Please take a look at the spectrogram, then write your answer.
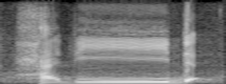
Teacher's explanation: Kalau kita wakaf berarti hukum bacanya yaitu qalqalah kubra yang mana pantulannya atau itu lebih terdengar lebih besar daripada qalqalah sugra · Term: qalqalah kubro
